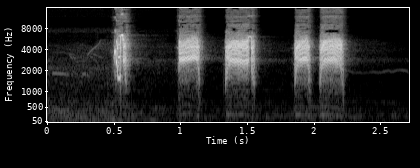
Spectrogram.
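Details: Wild black francolin calling outdoors: five loud, harsh, rasping notes, a short opener followed by two longer bursts, then a quick closing pair, all delivered within about two seconds against a quiet background.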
